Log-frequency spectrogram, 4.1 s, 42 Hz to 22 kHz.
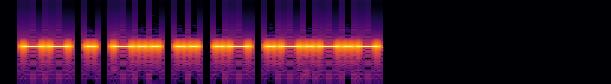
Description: Morse code, heard as a keyed tone, about 28 wpm, 700 Hz. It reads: MEDIA.
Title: Sentences from Top 1000 Words - Review Part 4 - 28wpm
